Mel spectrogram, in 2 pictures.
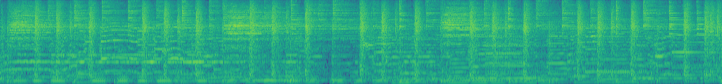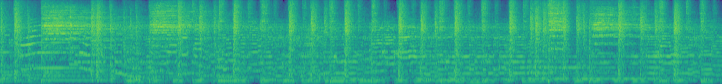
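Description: Live blues band playing an instrumental passage: guitar notes bending in pitch over a steady drum kit beat.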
